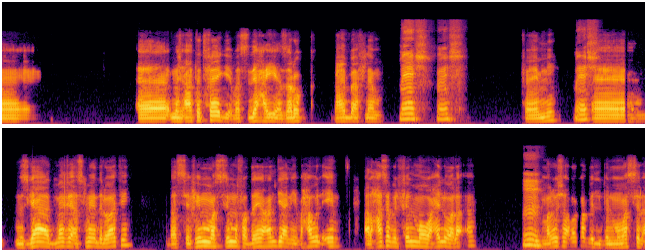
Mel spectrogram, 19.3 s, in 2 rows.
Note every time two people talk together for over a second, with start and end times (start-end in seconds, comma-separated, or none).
none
